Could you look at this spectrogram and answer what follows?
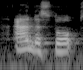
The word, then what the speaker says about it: Anderstorp: I think it's Anstrup, which is the racetrack again. I have no... Anderstorp, sorry, I knew my pronunciation was not going to be correct on that.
